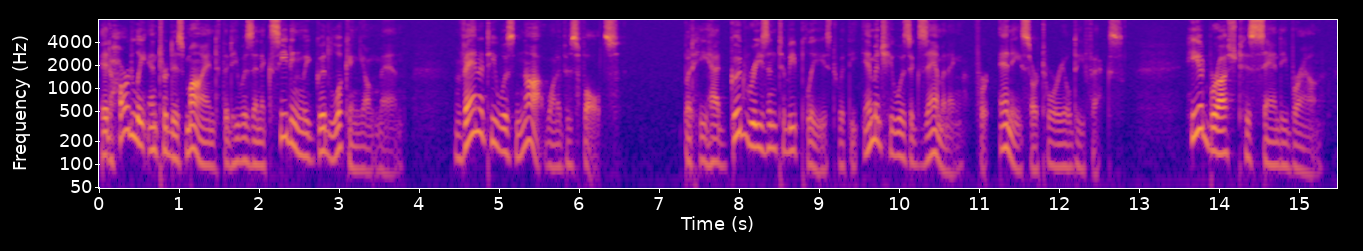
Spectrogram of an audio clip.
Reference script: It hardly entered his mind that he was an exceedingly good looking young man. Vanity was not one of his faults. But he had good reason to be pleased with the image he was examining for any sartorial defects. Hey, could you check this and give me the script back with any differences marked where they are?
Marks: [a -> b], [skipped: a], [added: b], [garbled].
It hardly entered his mind that he was an exceedingly good looking young man. Vanity was not one of his faults. But he had good reason to be pleased with the image he was examining for any sartorial defects. [added: He had brushed his sandy brown]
